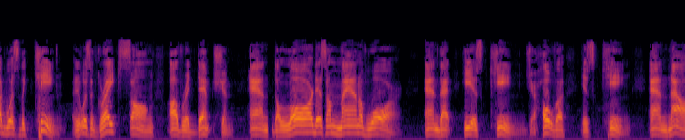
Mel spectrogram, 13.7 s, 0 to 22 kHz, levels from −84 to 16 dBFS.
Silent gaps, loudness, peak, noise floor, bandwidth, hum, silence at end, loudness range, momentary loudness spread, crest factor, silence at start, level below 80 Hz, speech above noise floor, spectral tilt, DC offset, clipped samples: none; -23 LUFS; -6 dBFS; -65 dBFS; 8 kHz; none; 0 s; 4 LU; 12 LU; 16 dB; 0 s; -60 dBFS; 42 dB; -4.5 dB/octave; under 0.1%; under 0.1%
